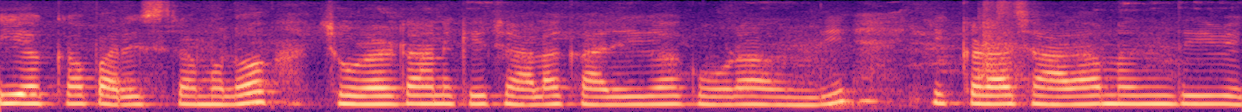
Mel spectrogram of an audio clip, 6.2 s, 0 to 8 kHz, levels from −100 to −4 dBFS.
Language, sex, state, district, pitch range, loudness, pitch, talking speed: Telugu, female, Andhra Pradesh, Krishna, 215-230 Hz, -16 LUFS, 225 Hz, 115 wpm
